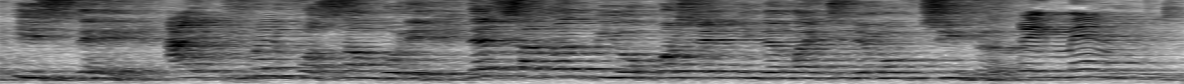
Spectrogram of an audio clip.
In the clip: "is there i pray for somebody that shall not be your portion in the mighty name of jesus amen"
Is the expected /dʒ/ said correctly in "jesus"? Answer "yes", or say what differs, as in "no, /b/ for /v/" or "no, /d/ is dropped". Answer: no, /tʃ/ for /dʒ/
